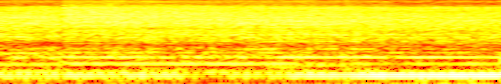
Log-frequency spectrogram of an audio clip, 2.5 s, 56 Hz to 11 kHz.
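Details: Westinghouse fan after replacing motor with bad stator coil, at 110 V on low, current dropping from 0.63 to about 0.51 A as it reaches speed; smooth even hum rising with air rush; motor healthy.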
